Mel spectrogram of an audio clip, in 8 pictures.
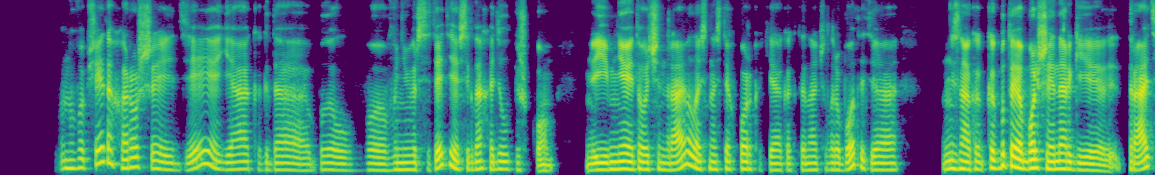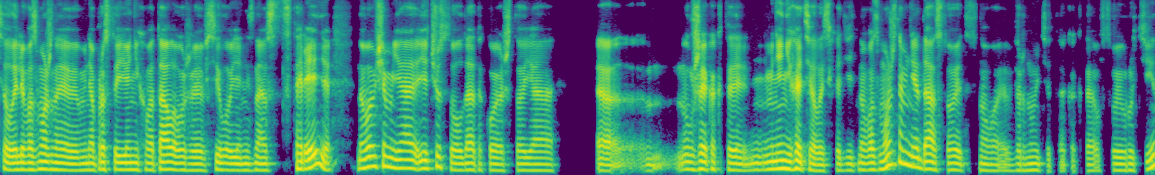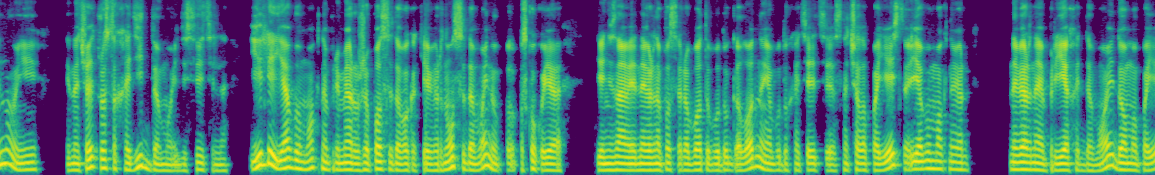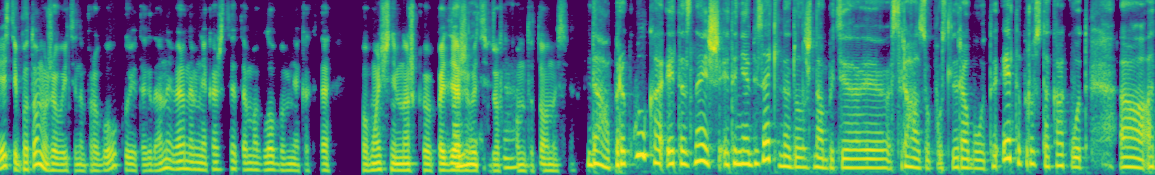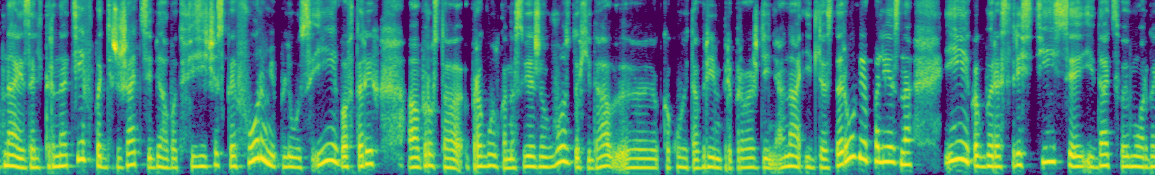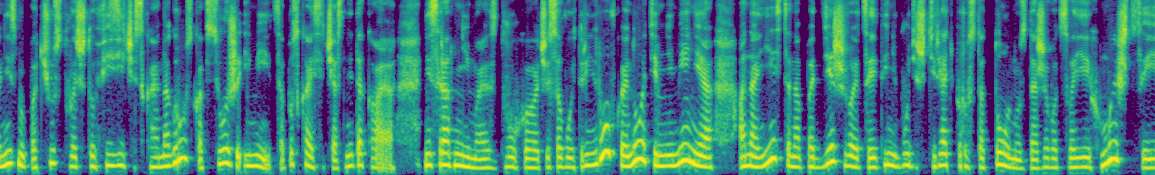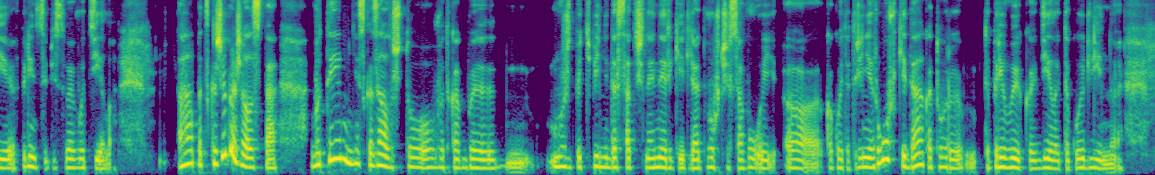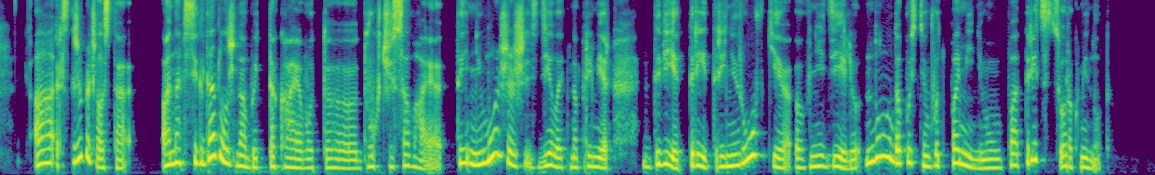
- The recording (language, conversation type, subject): Russian, advice, Как сохранить привычку заниматься спортом при частых изменениях расписания?
- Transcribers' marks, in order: stressed: "ходить"; grunt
